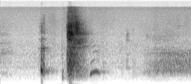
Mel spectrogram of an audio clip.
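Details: Person with a cold whose nose and throat hurt and whose nose is getting chapped: a quick inhaled catch, then one forceful sneeze and a short voiced sound, with faint rustling; a sneezing fit with nose blowing.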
